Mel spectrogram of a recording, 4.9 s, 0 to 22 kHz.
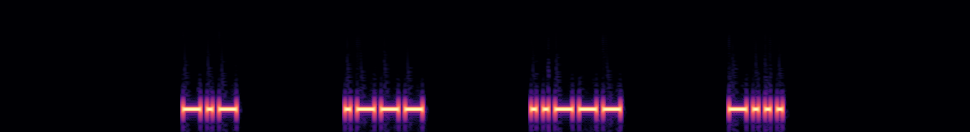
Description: Morse code, heard as a keyed tone, about 40 wpm, spaced as for 14 wpm, 700 Hz. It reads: KJ2B
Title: USA Call Signs - 4 Characters - 6x Character Spacing - 40wpm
